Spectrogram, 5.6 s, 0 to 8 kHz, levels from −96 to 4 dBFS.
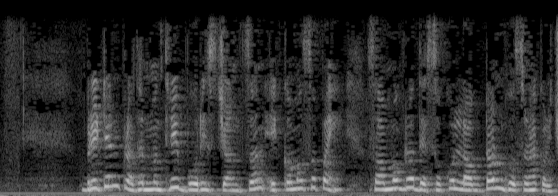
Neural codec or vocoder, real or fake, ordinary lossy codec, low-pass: none; real; none; 7.2 kHz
